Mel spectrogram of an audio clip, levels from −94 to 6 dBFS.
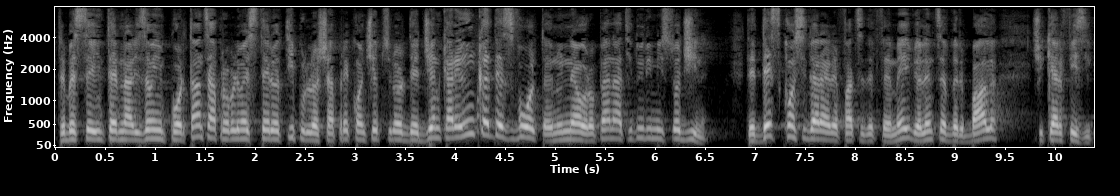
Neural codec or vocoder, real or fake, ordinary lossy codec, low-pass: none; real; none; none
